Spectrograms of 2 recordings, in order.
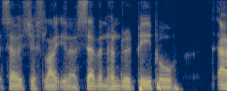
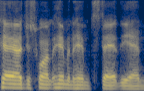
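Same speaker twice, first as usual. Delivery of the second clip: usual speaking voice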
